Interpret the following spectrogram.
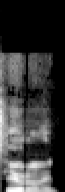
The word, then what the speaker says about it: Juraj: How do I properly pronounce it? It's Juraj. Ah, Juraj.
